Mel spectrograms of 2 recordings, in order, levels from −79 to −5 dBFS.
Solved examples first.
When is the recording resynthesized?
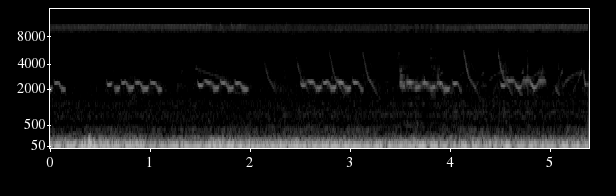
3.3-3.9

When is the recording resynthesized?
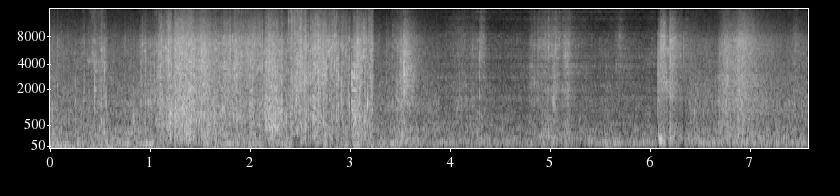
3.9-6.4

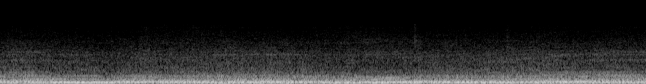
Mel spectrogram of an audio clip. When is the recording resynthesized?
2.8-6.1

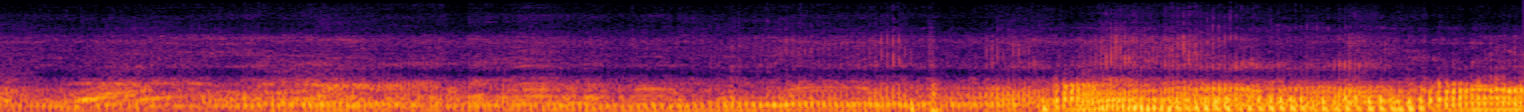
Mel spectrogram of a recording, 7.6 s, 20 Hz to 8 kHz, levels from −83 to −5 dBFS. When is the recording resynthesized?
0.0-1.9; 3.4-3.9; 7.0-7.6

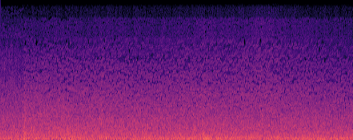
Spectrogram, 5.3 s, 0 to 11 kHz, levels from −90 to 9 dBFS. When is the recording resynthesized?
none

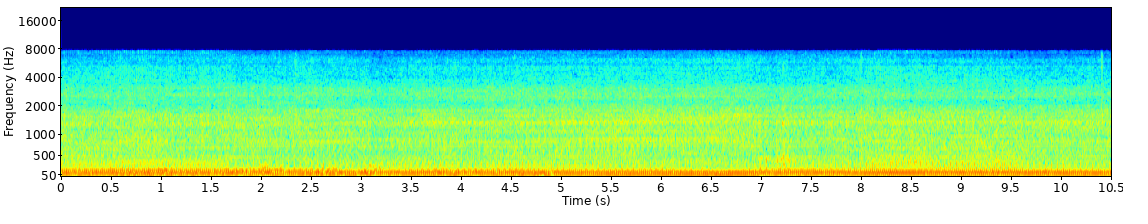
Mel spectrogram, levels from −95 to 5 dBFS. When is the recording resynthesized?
none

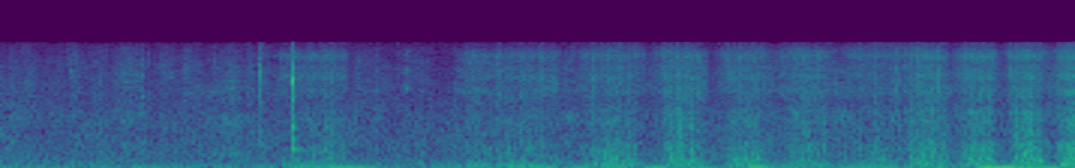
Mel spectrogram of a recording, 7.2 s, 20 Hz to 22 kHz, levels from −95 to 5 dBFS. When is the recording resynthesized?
0.0-0.7; 2.0-5.6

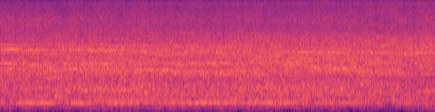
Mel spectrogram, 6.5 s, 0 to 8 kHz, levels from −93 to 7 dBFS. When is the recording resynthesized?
0.7-1.2; 5.5-6.1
